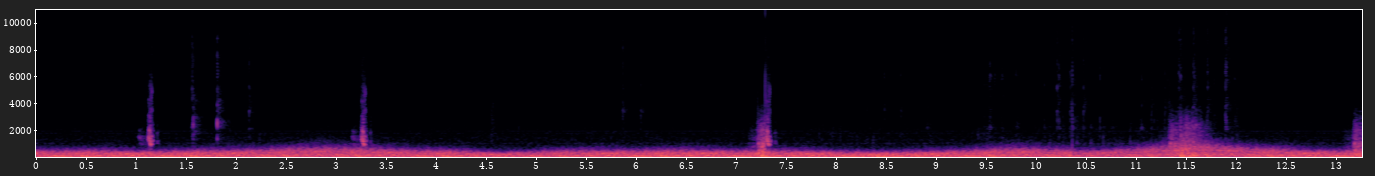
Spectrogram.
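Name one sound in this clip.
Low electronic game music drones with a slowly wavering pitch.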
